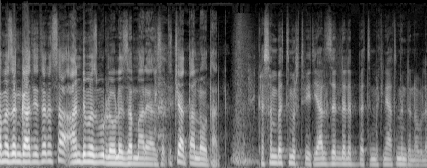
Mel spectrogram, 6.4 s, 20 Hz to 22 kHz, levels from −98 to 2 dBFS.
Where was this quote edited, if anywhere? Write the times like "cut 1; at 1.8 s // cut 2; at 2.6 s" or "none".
cut 1; at 3.7 s

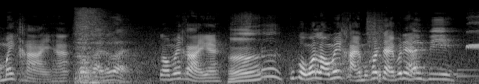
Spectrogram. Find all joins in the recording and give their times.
cut 1; at 1.4 s // cut 2; at 2.9 s

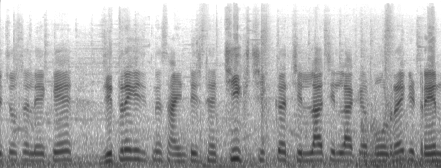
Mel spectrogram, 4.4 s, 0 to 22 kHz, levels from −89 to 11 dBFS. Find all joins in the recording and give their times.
none

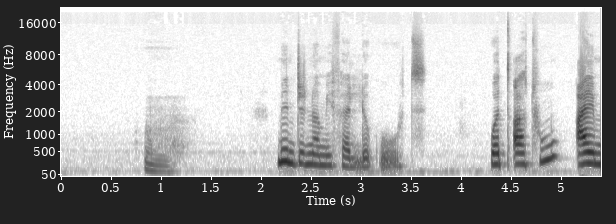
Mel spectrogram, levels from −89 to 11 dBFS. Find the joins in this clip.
none

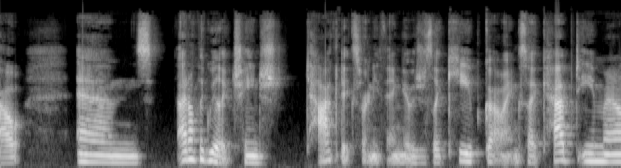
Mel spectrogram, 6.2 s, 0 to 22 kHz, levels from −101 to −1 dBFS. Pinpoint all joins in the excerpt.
cut 1; at 1.6 s

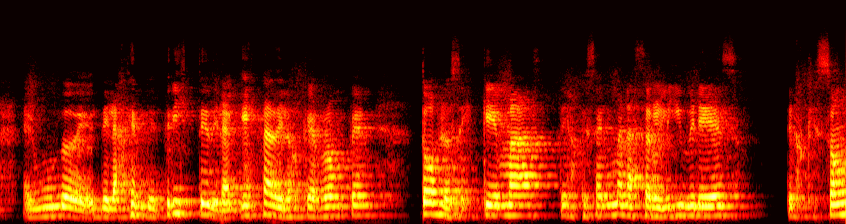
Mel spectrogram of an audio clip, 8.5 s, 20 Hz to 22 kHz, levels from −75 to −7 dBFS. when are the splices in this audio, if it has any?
cut 1; at 1.0 s

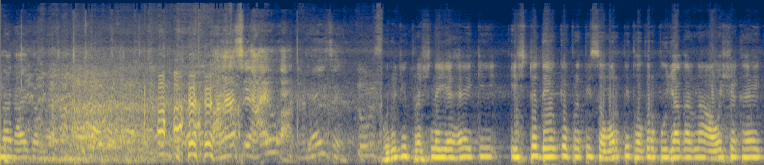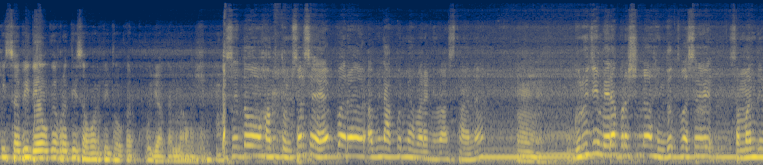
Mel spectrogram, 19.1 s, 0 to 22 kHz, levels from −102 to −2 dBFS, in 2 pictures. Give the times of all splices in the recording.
cut 1; at 4.7 s // cut 2; at 12.4 s

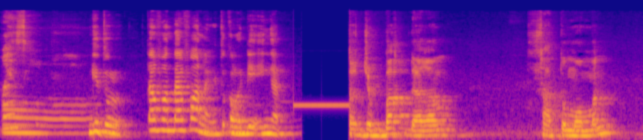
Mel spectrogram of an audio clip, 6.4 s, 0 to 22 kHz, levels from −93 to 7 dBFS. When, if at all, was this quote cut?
cut 1; at 3.4 s

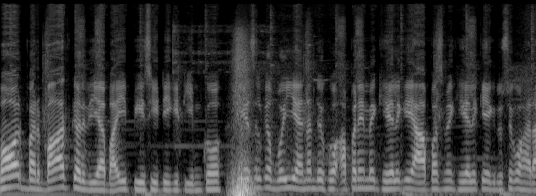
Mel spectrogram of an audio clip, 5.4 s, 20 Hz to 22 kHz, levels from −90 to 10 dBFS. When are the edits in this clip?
cut 1; at 2.3 s

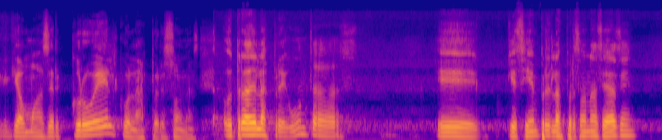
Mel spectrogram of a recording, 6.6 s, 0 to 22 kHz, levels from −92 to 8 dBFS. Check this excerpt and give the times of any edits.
cut 1; at 2.2 s

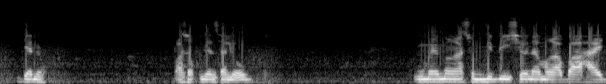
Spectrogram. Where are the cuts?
none

